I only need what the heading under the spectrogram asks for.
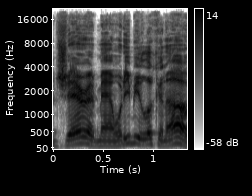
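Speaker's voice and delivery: usual speaking voice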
